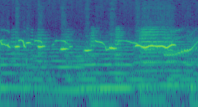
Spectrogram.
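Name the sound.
person whistling a tune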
